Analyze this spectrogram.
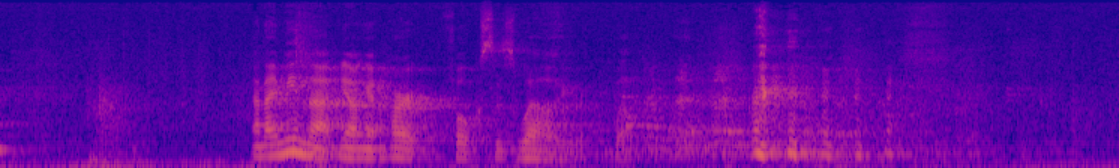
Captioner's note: laughter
